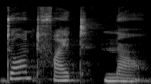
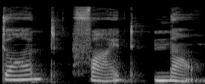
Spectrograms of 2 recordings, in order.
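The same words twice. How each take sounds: First: Said in the usual way. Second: Firm, word-by-word pace; very slow, spaced-out demonstration; slow model repeat. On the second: Shown as a demonstration. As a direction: separate each word clearly for learners. Teacher repeats slowly, word by word.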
